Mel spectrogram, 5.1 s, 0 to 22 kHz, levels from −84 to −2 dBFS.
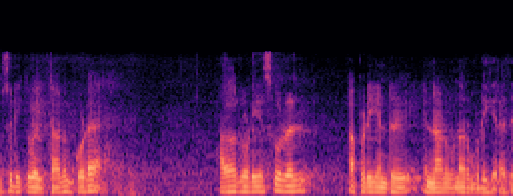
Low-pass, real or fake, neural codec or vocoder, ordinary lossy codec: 7.2 kHz; fake; vocoder, 44.1 kHz, 128 mel bands, Pupu-Vocoder; none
